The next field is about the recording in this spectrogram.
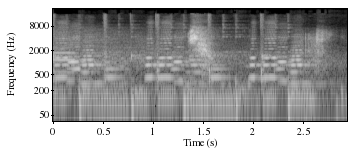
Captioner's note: sneezes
